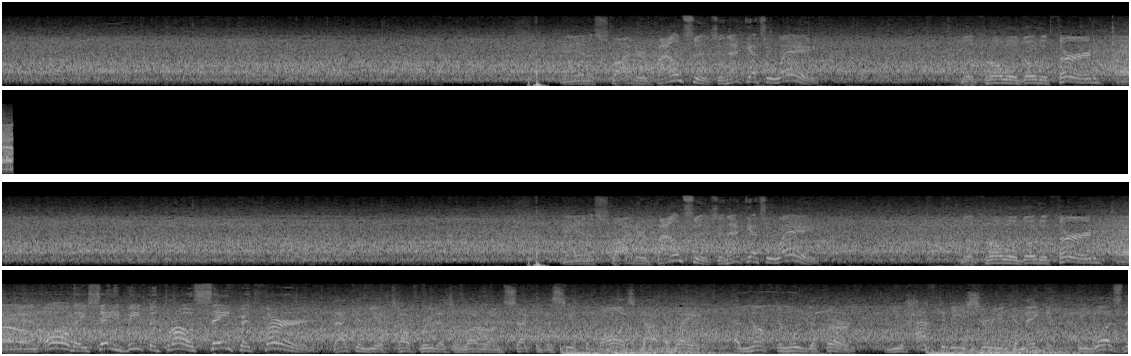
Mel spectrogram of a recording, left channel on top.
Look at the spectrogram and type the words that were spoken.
And a slider bounces, and that gets away. The throw will go to third, and they say he beat the throw, safe at third. That can be a tough read as a runner on second to see if the ball has gotten away enough to move to third. You have to be sure you can make it. He was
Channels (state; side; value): drops out; left; at 11.4 s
